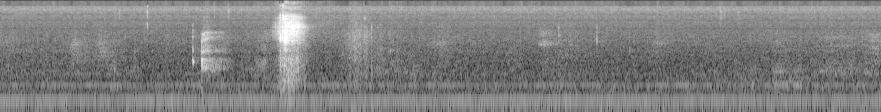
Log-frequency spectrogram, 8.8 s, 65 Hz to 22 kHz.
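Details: Person on day 3 of a cold with a sore throat: a single quiet, sharp sneeze burst over a steady low hum in a quiet room.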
